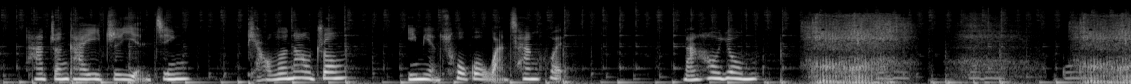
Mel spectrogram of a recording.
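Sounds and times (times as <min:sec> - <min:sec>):
speech: 0:00.3 - 0:05.8, 0:06.8 - 0:07.8
snoring: 0:08.0 - 0:11.2.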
